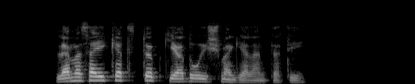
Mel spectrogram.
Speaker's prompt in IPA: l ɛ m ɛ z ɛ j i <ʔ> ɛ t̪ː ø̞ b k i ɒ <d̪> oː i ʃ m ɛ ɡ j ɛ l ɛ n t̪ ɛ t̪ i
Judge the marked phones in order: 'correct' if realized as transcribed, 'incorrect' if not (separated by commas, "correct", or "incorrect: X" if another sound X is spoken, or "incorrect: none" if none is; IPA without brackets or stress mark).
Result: incorrect: k, correct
